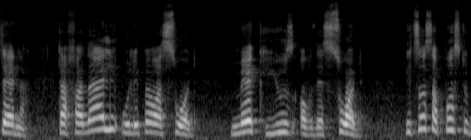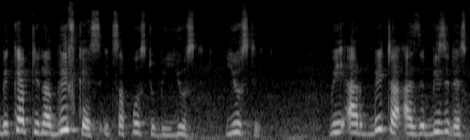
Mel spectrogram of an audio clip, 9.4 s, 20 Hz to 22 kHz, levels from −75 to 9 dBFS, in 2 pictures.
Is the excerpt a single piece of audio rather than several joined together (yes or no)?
yes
